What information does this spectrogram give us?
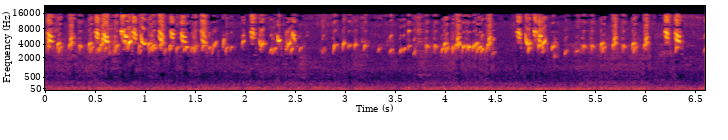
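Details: High, liquid goldfinch song made of quick chattering notes mixed with bright buzzy trills, arranged in uneven bursts with short quiet breaks.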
